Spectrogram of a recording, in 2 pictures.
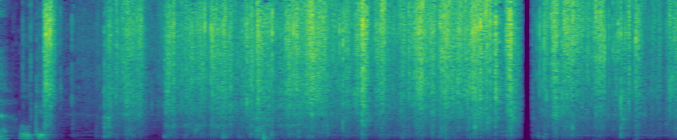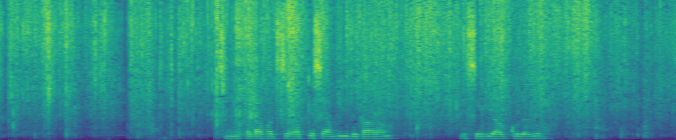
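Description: Bubble wrap crinkles and rustles up close.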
